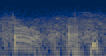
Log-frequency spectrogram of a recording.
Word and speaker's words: Thurl: 12 to six lead I got to pronounce that right my wife kept thinking I was saying Pearl Bailey it's Thoreau here's Jordan in for the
